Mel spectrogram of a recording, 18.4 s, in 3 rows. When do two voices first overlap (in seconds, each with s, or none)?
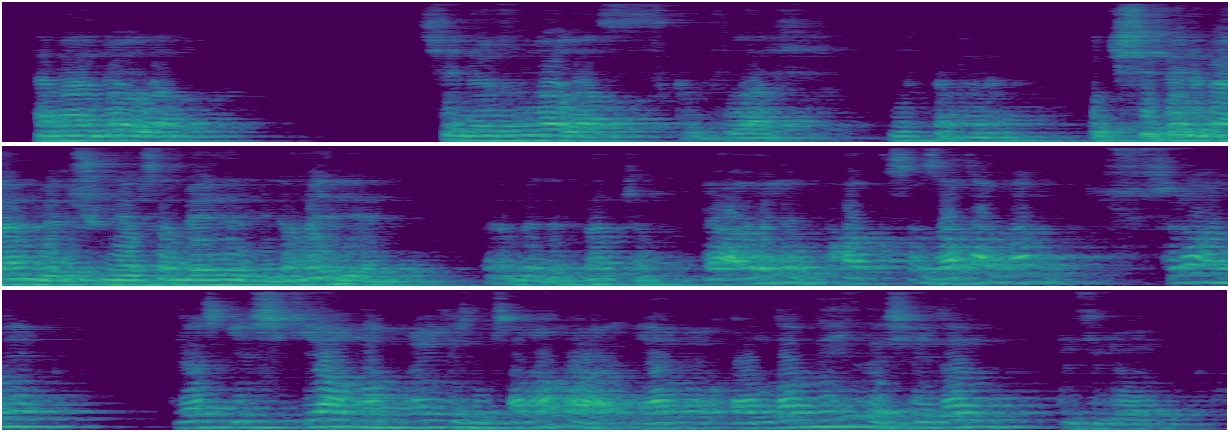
none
